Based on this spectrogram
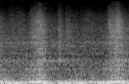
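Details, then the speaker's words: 1968 Chevrolet Caprice V8 just started after cleaning battery terminals; loud low rumble sags and stumbles as throttle opens, then recovers, owner thinks it needs more accelerator pump; off-idle hesitation. "Hear that hesitation? I think we need some more accelerator pump in that."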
